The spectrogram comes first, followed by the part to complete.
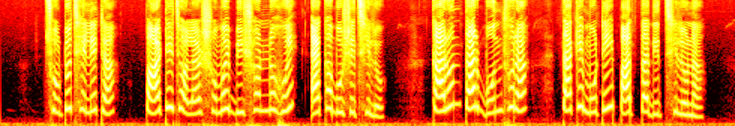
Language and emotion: Bengali, sad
